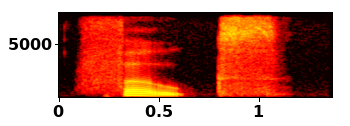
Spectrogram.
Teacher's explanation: forget about that L. Just skip it and say folks.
